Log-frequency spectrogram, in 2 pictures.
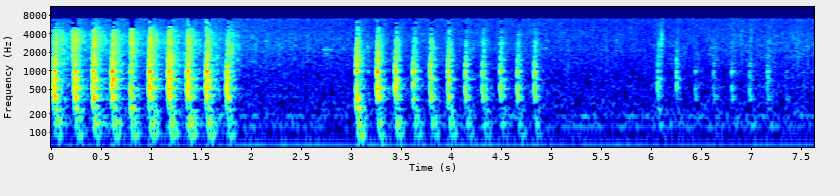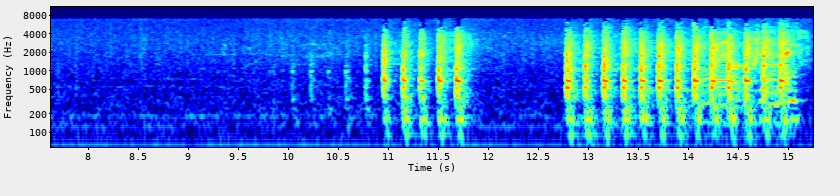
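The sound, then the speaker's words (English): Loud, rapid knocking on a door comes in several insistent bursts of many quick raps each, separated by short pauses, with a faint background hum and no talking. “Can't let them knock all night.”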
